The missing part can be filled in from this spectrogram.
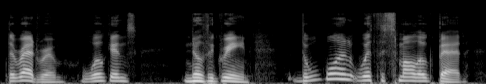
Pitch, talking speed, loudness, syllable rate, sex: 155 Hz, 150 wpm, -18 LUFS, 4.4 syllables/s, male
